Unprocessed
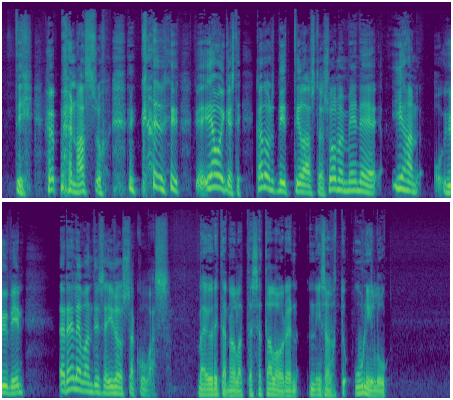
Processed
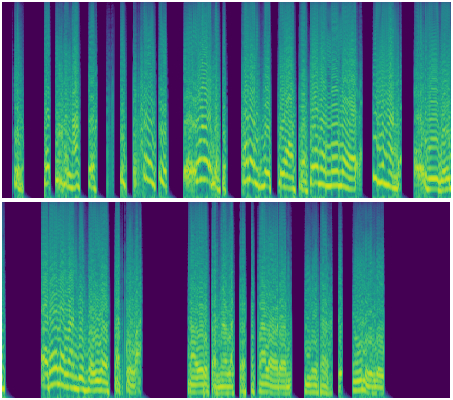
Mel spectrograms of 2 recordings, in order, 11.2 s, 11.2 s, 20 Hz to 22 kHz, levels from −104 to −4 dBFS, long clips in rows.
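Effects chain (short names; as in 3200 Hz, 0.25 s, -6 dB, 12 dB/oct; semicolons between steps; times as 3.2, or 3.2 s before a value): Doppler pass-by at 4.91, 19 m/s, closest 22 m; elliptic low-pass 1200 Hz, stop band 70 dB; fuzz box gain 50 dB, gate -53 dBFS; pitch shift +7.5 st; gain +1.5 dB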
